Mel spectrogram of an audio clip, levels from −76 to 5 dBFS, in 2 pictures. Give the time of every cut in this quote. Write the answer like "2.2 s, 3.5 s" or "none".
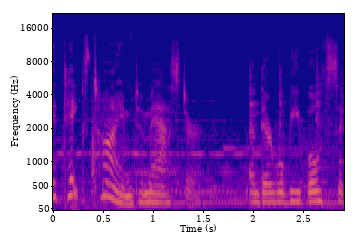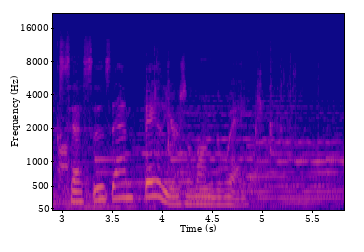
2.6 s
